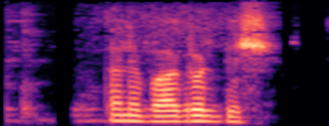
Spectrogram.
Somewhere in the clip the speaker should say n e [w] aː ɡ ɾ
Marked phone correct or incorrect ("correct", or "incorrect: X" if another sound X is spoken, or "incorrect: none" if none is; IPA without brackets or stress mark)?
incorrect: b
